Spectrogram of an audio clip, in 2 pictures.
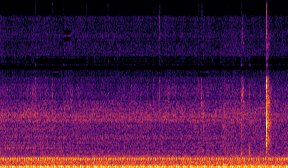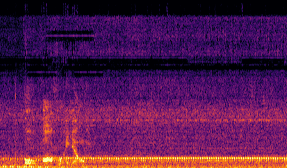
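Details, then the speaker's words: Tracheostomy suction machine turned on at home to suction a baby born two months premature who is on advanced life support, before a trach tie change: steady motor hum, brief gurgling bursts, and an alarm that sounds with suctioning. "so I'm just turning on her suction machine"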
